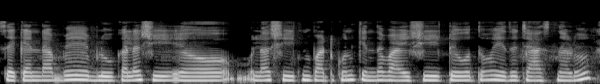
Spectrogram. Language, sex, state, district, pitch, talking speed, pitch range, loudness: Telugu, female, Telangana, Hyderabad, 195 Hz, 160 wpm, 190-205 Hz, -14 LUFS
